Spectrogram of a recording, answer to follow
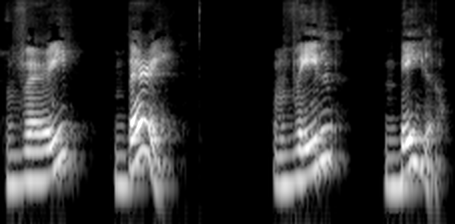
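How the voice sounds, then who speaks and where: A woman learning English, reading drilled words and sentences aloud in a careful, halting way. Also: low-pitched, big pitch swings, darkish tone.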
